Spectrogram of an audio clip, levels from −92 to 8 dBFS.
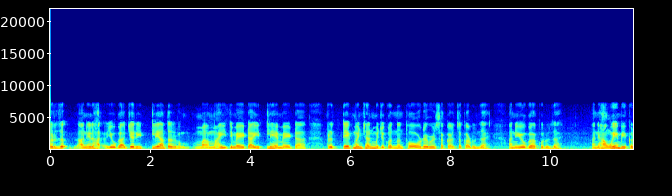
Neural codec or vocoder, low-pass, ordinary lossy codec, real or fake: none; 7.2 kHz; none; real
